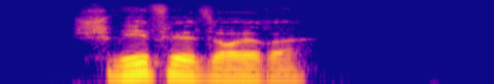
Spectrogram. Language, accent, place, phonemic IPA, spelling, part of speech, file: German, Germany, Berlin, /ˈʃveːfəlˌzɔʏ̯ʁə/, Schwefelsäure, noun, De-Schwefelsäure.ogg
- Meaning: sulfuric acid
